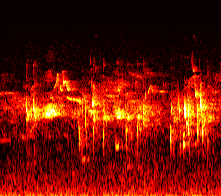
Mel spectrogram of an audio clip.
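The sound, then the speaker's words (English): White-eye calls, from small birds about four inches tall: a busy series of thin, high chirps and twitters overlapping one another, continuous, with no voices present. “White eyes are known as generalists.”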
